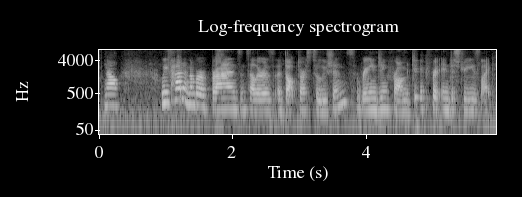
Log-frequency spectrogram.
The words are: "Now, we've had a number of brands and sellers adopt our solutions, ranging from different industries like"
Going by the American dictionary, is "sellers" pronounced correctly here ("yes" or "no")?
yes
